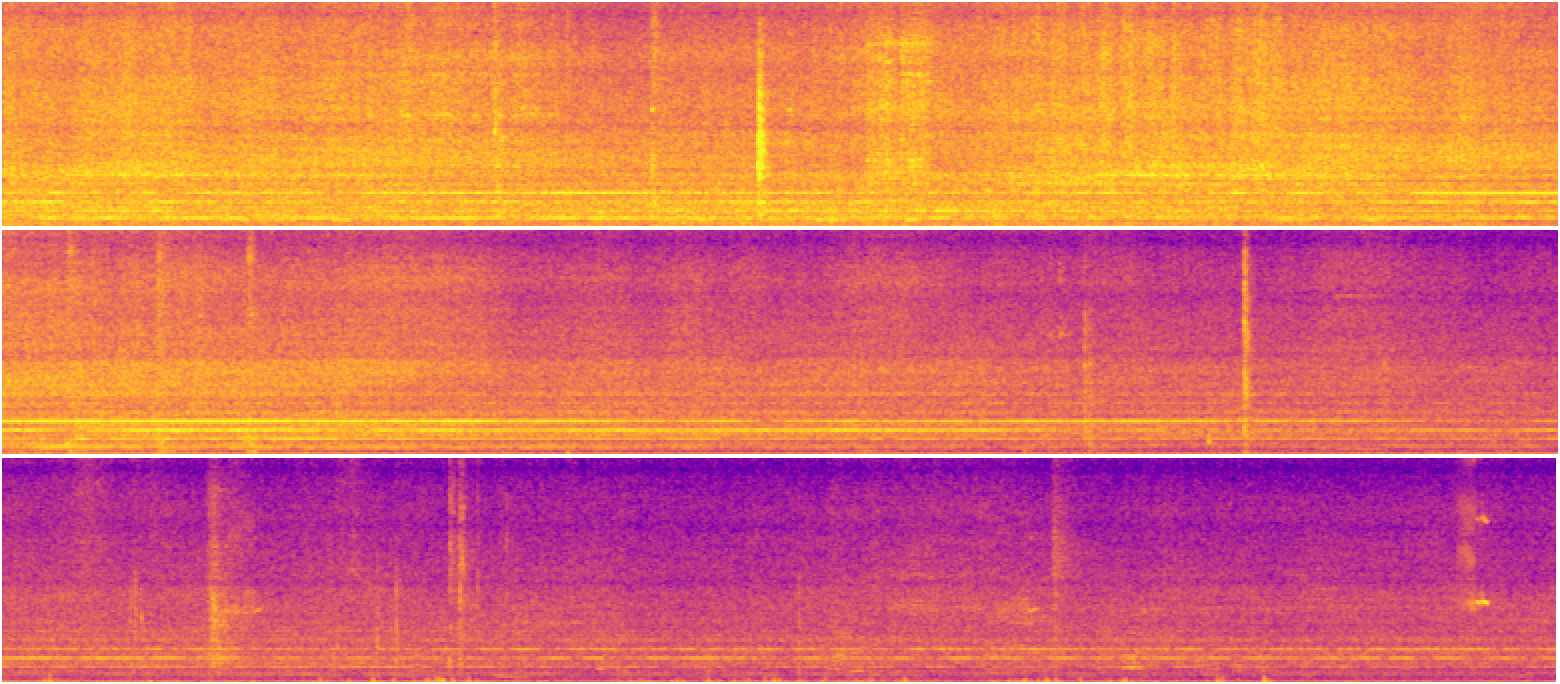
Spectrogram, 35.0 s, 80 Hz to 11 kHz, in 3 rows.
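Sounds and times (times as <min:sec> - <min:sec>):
locomotive engine rumble: 0:00.0 - 0:35.0
steady whining tones: 0:00.0 - 0:35.0.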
